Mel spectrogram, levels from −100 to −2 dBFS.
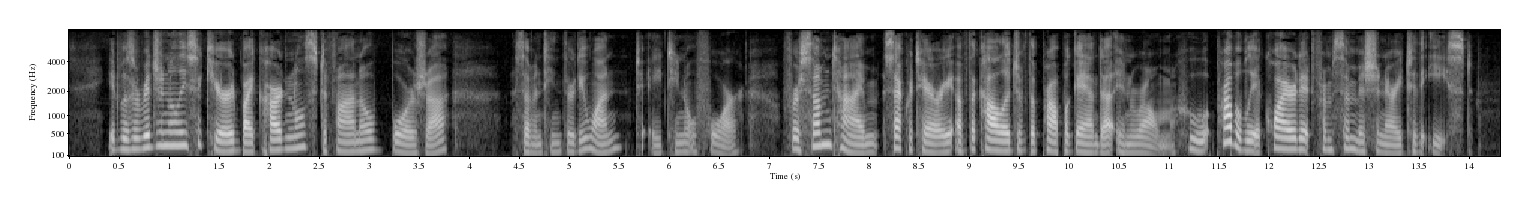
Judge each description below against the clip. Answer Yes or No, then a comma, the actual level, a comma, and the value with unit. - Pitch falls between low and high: Yes, medium, 175 Hz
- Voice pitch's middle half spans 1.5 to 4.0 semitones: No, average, 4.8 semitones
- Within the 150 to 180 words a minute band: No, slow, 135 wpm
